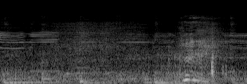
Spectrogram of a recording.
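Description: Low rumble of a car driving slowly, heard from inside the cabin, with music playing quietly underneath. A short vocal sound comes near the end.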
